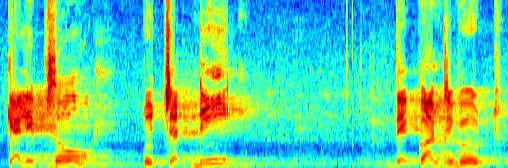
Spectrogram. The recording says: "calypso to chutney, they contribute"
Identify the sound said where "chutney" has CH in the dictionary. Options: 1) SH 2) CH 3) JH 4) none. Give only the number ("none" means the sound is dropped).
2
